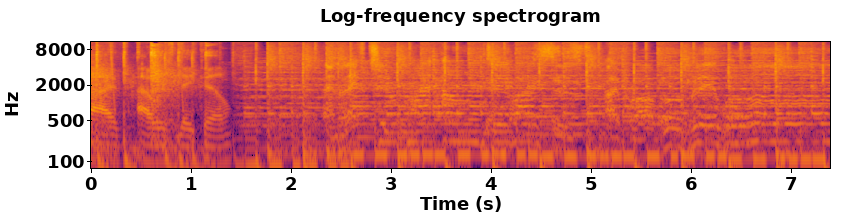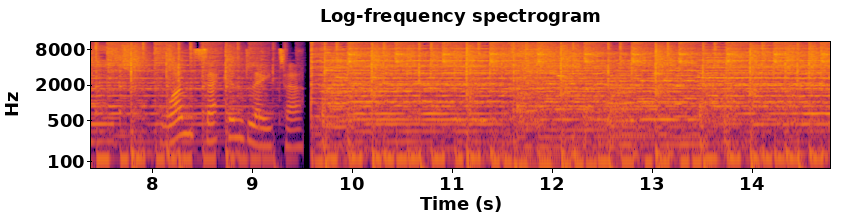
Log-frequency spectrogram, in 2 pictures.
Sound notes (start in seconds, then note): 8.3 automated Voice; 9.9 upbeat music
